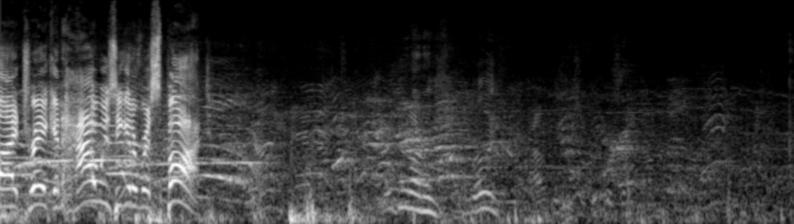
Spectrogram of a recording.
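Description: A crowd murmurs and chatters in the background.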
